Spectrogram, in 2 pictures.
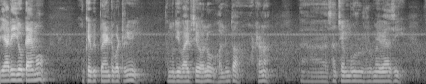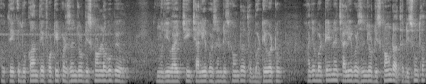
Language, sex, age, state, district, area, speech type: Sindhi, male, 45-60, Maharashtra, Mumbai Suburban, urban, spontaneous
